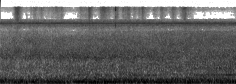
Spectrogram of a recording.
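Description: Steady low outdoor rumble of wind and road traffic, with a faint steady hum coming in near the end.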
